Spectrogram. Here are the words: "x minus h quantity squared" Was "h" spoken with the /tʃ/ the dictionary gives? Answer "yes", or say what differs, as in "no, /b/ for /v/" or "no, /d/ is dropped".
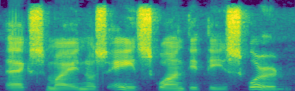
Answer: no, /s/ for /tʃ/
